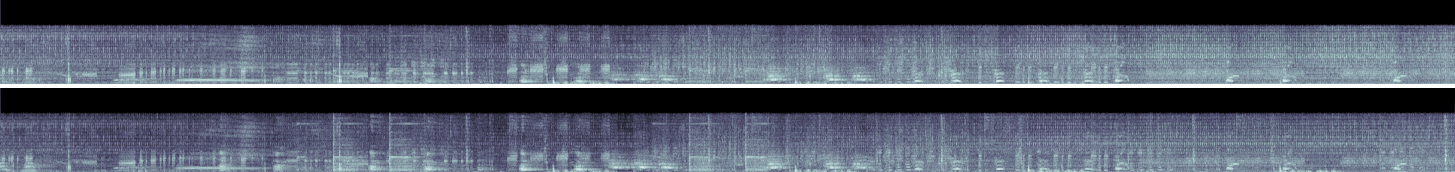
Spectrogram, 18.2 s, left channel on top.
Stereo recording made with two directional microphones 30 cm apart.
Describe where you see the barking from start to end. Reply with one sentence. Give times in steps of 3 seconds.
In this clip you hear the barking on the right from 0 s and on the left from 9 s.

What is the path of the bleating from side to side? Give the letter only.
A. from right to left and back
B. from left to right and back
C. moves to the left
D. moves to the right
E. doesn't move
D.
